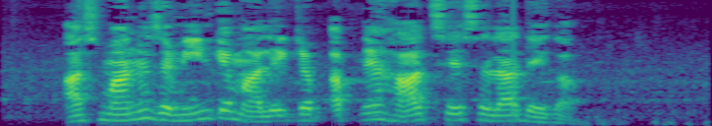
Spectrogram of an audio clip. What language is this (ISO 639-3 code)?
urd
